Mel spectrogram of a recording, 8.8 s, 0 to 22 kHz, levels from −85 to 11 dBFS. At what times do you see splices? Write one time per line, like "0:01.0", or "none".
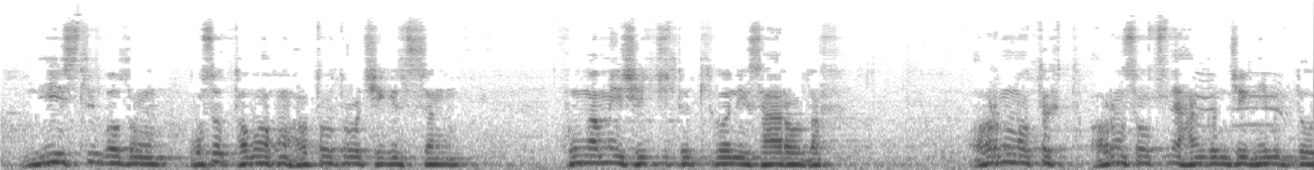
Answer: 0:07.2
